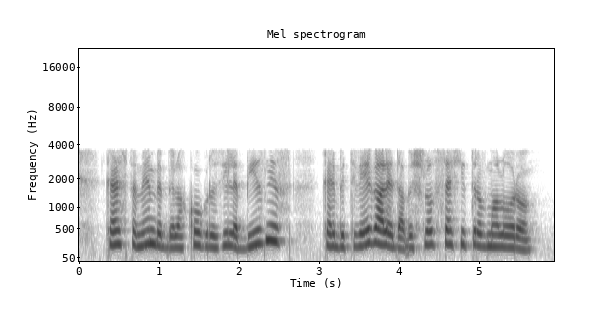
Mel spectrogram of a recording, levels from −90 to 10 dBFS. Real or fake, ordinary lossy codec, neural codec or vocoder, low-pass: real; none; none; 3.6 kHz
